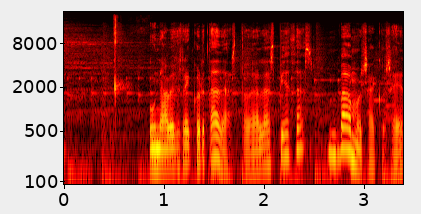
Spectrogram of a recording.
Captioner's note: snap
